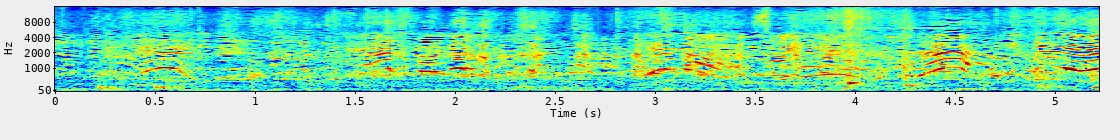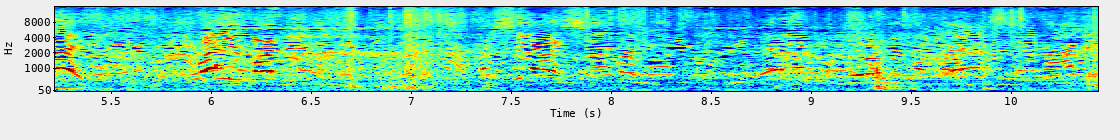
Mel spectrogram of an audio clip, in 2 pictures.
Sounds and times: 0.0s ice coolers 10.4s
0.0s voices 10.4s

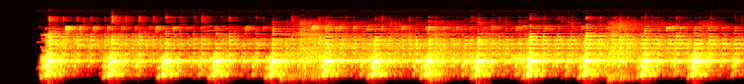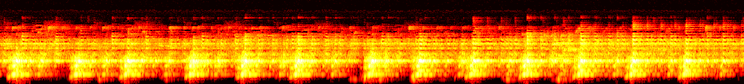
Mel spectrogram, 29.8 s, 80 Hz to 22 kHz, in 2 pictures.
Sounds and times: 0.8s goose 29.7s

